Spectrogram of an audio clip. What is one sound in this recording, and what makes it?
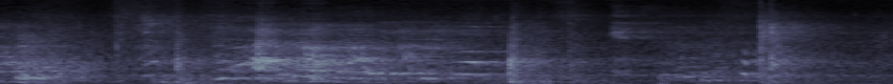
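A young woman speaks with animation in an echoing hall.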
